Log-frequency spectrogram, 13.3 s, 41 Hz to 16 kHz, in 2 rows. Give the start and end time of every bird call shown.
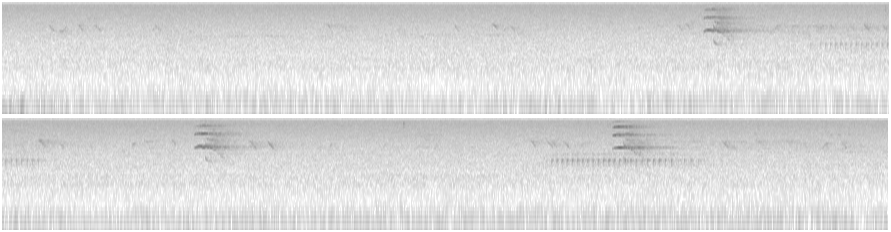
[0.00, 8.90] American Goldfinch (Spinus tristis)
[4.80, 8.80] Northern Flicker (Colaptes auratus)
[5.70, 7.20] unidentified bird
[10.30, 13.30] American Goldfinch (Spinus tristis)
[10.70, 12.10] unidentified bird
[11.10, 11.60] Northern Flicker (Colaptes auratus)

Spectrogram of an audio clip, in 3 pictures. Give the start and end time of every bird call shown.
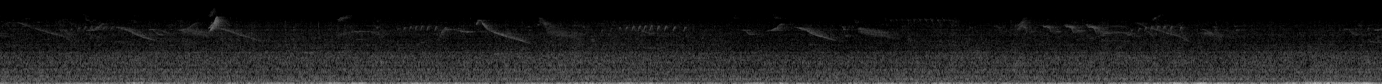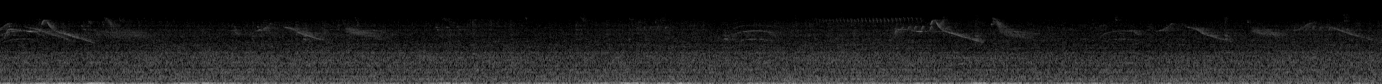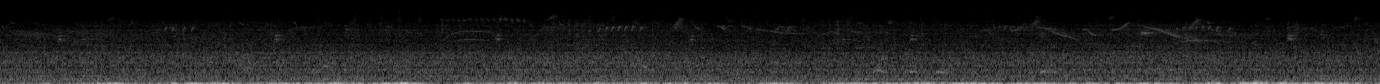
[0.00, 2.40] Rufous-collared Sparrow (Zonotrichia capensis)
[4.20, 6.00] Rufous-collared Sparrow (Zonotrichia capensis)
[6.00, 7.00] Common Tody-Flycatcher (Todirostrum cinereum)
[7.30, 9.10] Rufous-collared Sparrow (Zonotrichia capensis)
[8.70, 9.70] Yellow-faced Grassquit (Tiaris olivaceus)
[11.10, 12.40] Common Tody-Flycatcher (Todirostrum cinereum)
[13.50, 17.80] Rufous-collared Sparrow (Zonotrichia capensis)
[21.80, 23.10] Yellow-faced Grassquit (Tiaris olivaceus)
[22.60, 28.10] Rufous-collared Sparrow (Zonotrichia capensis)
[29.00, 29.70] Common Tody-Flycatcher (Todirostrum cinereum)
[32.00, 33.10] Yellow-faced Grassquit (Tiaris olivaceus)
[33.30, 34.30] Common Tody-Flycatcher (Todirostrum cinereum)
[34.30, 36.00] Rufous-collared Sparrow (Zonotrichia capensis)

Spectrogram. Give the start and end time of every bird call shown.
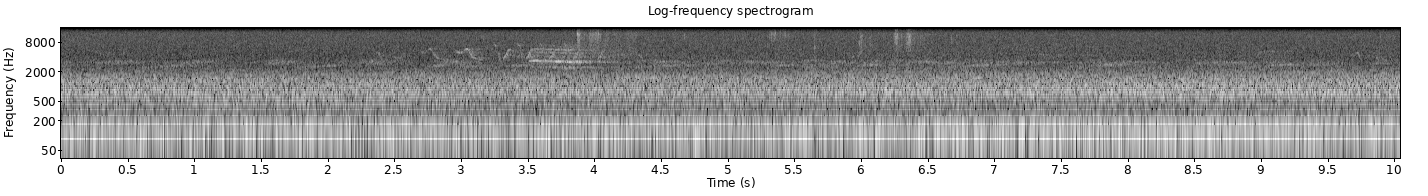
[2.82, 4.62] American Goldfinch (Spinus tristis)
[3.42, 4.02] Blue Jay (Cyanocitta cristata)

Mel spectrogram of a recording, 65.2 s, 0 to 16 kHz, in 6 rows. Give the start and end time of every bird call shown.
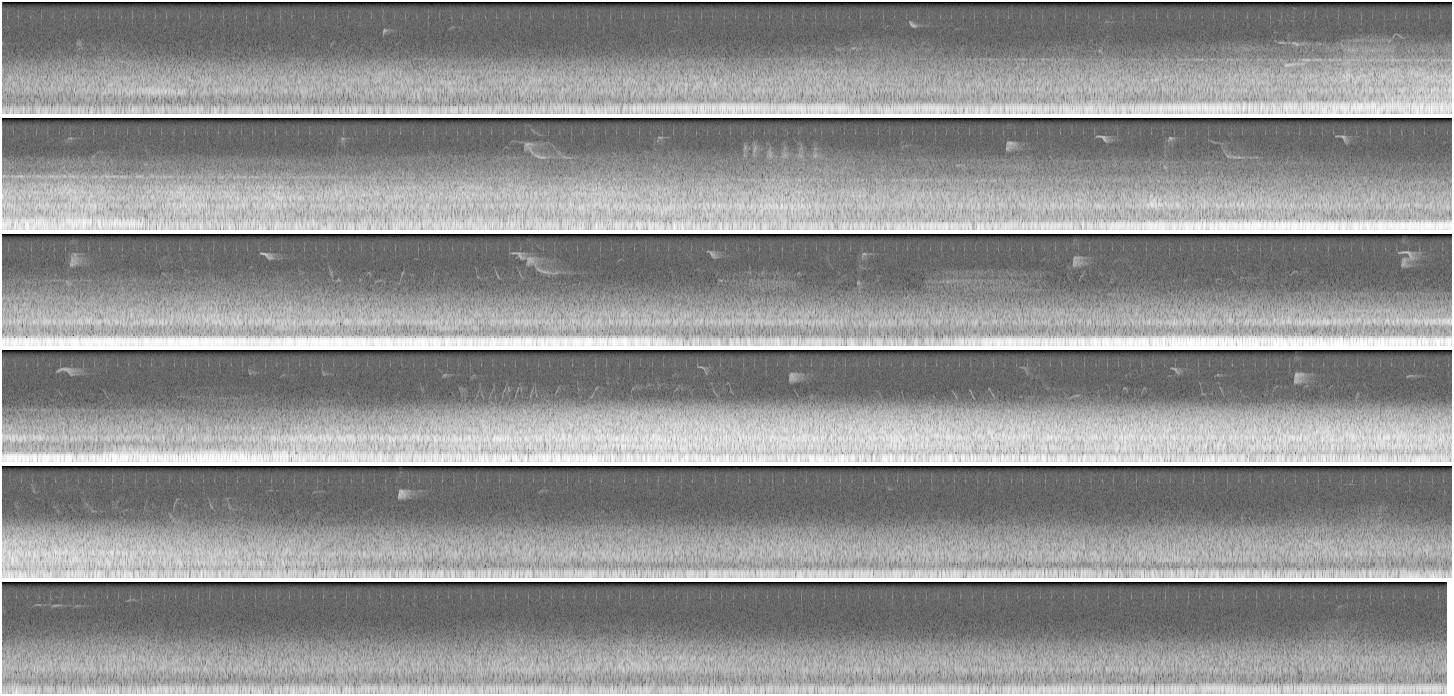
[2.66, 2.96] Northern Cardinal (Cardinalis cardinalis)
[6.66, 7.06] Tufted Titmouse (Baeolophus bicolor)
[9.16, 10.86] Red-winged Blackbird (Agelaius phoeniceus)
[14.56, 15.36] Red-winged Blackbird (Agelaius phoeniceus)
[16.26, 17.26] Black-capped Chickadee (Poecile atricapillus)
[18.26, 18.66] Northern Cardinal (Cardinalis cardinalis)
[18.96, 19.86] Tufted Titmouse (Baeolophus bicolor)
[19.86, 20.46] unidentified bird
[20.76, 21.16] Tufted Titmouse (Baeolophus bicolor)
[22.16, 22.46] Northern Cardinal (Cardinalis cardinalis)
[23.46, 23.96] Tufted Titmouse (Baeolophus bicolor)
[23.46, 26.36] Mourning Dove (Zenaida macroura)
[23.86, 25.76] American Goldfinch (Spinus tristis)
[25.36, 26.06] Red-winged Blackbird (Agelaius phoeniceus)
[25.46, 25.76] Tufted Titmouse (Baeolophus bicolor)
[26.66, 27.26] Tufted Titmouse (Baeolophus bicolor)
[26.96, 29.76] Red-winged Blackbird (Agelaius phoeniceus)
[29.66, 29.96] Northern Cardinal (Cardinalis cardinalis)
[32.06, 33.26] Tufted Titmouse (Baeolophus bicolor)
[32.16, 32.36] Northern Cardinal (Cardinalis cardinalis)
[35.46, 45.56] American Goldfinch (Spinus tristis)
[37.66, 38.06] Tufted Titmouse (Baeolophus bicolor)
[38.46, 38.76] Northern Cardinal (Cardinalis cardinalis)
[41.16, 41.66] Tufted Titmouse (Baeolophus bicolor)
[42.26, 42.56] Northern Cardinal (Cardinalis cardinalis)
[46.46, 46.76] Northern Cardinal (Cardinalis cardinalis)
[54.36, 55.76] unidentified bird

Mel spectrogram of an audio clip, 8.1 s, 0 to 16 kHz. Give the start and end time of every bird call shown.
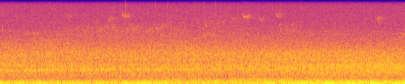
[0.09, 0.99] Black-capped Chickadee (Poecile atricapillus)
[1.89, 3.59] Common Yellowthroat (Geothlypis trichas)
[4.59, 6.29] American Goldfinch (Spinus tristis)
[7.29, 7.59] Northern Cardinal (Cardinalis cardinalis)

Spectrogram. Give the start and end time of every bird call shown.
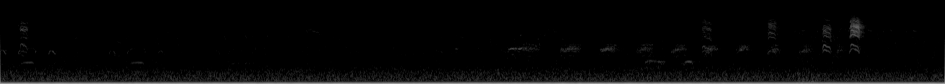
[0.18, 0.28] Hawaii Amakihi (Chlorodrepanis virens)
[3.08, 3.28] Hawaii Amakihi (Chlorodrepanis virens)
[5.08, 8.18] Erckel's Francolin (Pternistis erckelii)
[6.98, 7.18] Hawaii Amakihi (Chlorodrepanis virens)
[7.68, 9.18] Hawaii Amakihi (Chlorodrepanis virens)

